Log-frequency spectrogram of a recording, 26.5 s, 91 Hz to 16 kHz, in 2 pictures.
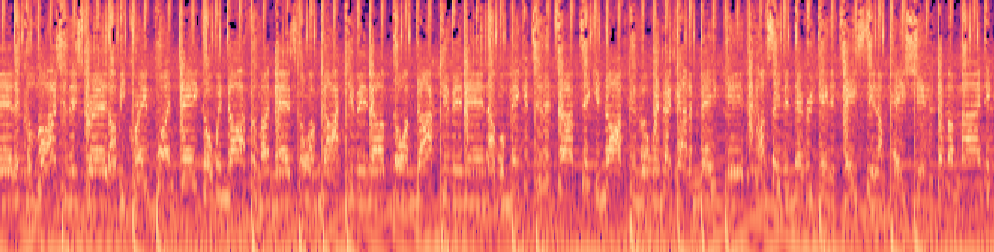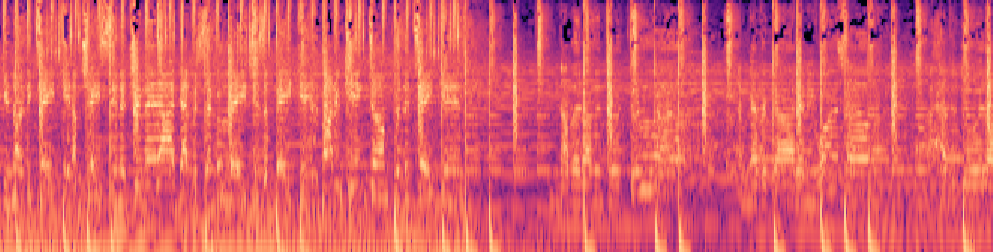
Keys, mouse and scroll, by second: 2.1 click, 4.1 drag, 6.4 middle click, 7.5-7.9 middle drag, 8.6 middle click, 9.7-12.5 drag, 14.4 alt+drag, 15.0-15.7 alt+drag, 16.8 click, 18.1 g, 22.3-23.3 middle drag, 24.5 middle drag.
